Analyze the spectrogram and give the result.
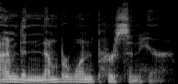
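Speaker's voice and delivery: ordinary talk, nothing marked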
